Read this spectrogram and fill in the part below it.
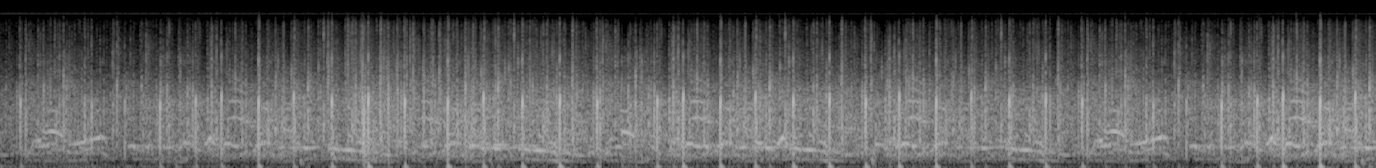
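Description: A group of people clap their hands in a steady rhythm.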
